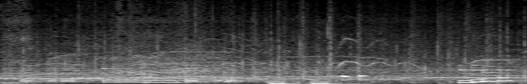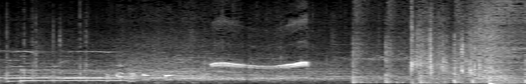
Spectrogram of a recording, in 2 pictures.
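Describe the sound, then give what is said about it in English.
A crowd cheers at a hockey game, a continuous roar of many voices with sustained musical tones, a high whistle-like sound and scattered sharp knocks rising in the final seconds. “Oh, the crowd is going bananas! Jack takes the face-off. Don't worry, Jack, all right? They're all cheering for you.”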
